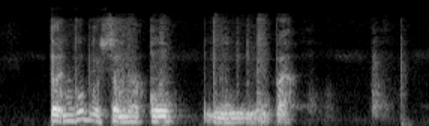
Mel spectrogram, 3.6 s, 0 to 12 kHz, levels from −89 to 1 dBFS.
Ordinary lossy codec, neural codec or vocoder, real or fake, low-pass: Opus, 24 kbps; codec, 16 kHz, 1.1 kbps, Voila-Tokenizer; fake; 7.2 kHz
